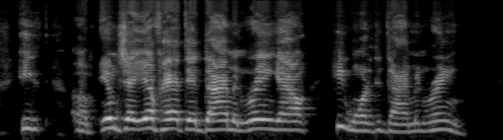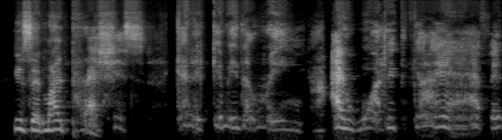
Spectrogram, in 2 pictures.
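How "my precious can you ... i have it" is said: soft, breathy, whispered creature voice. Retelling what a man said when he wanted the diamond ring, in a Gollum voice. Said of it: "He went full Gollum".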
